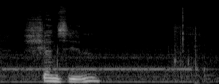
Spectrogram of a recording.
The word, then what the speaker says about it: Shenzhen: There's probably about a thousand vape manufacturers in China in Shenzhen Shenin. That's how you say it. Shenzhen.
